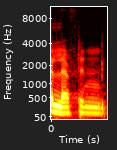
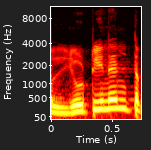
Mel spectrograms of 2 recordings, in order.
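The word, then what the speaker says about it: lieutenant: American English में इसको ल्यूटिनेंट pronounce किया जाता है। क्या पढ़ते हैं, ल्यूटिनेंट, अगर अमेरिकन इंग्लिश है तो। ब्रिटिश इंग्लिश में से वो क्या पढ़ेंगे, लेफ्टिनेंट पढ़ेंगे।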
